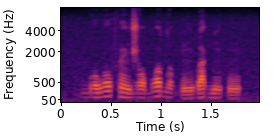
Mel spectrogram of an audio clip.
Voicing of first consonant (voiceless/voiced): voiced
